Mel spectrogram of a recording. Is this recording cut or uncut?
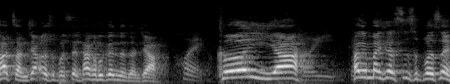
cut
